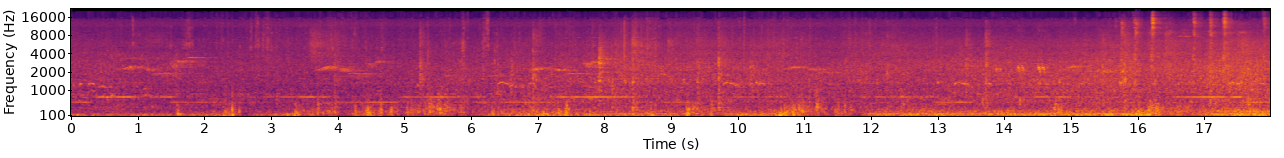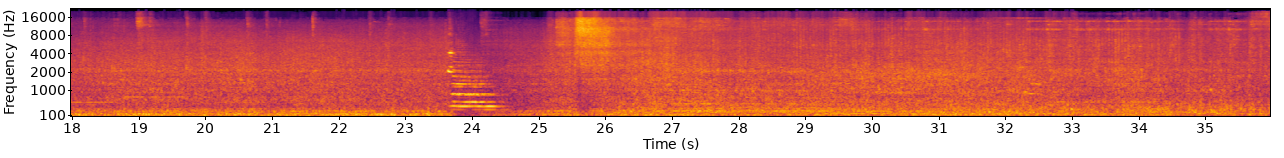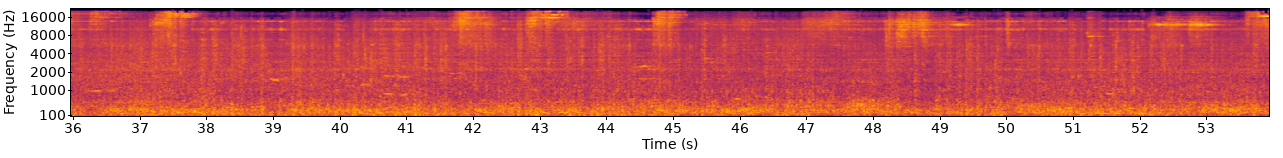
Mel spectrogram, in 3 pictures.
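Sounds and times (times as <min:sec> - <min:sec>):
train wheels rumbling on rails: 0:00.0 - 0:53.9
train horn blast: 0:23.6 - 0:24.7.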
